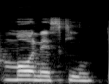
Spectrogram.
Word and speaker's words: Måneskin: Y bueno, ellos son muy buenos, pero ese nombre se pronuncia Måneskin porque sale de danés, el idioma de Dinamarca, como dicen ustedes, ¿verdad?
